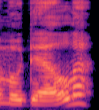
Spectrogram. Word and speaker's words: modèle: And it always indicates that the E is pronounced like the short E in English, like the E in egg. So here we have the word la modèle, and that means model or pattern.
